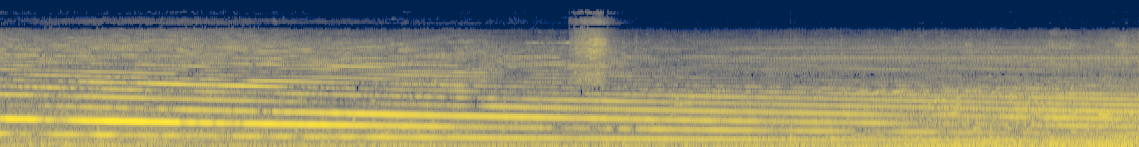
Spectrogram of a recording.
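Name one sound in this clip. A fire engine's siren wails loudly and slowly winds down in pitch.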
